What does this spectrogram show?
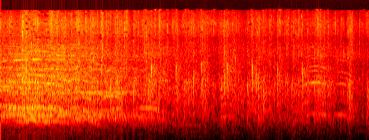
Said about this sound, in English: Come on, if you're gonna clap, give God a good hand clap today.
